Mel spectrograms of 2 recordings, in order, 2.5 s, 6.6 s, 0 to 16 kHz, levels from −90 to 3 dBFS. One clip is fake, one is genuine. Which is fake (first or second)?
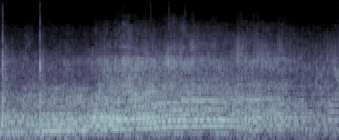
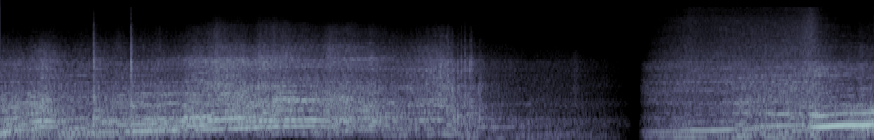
second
